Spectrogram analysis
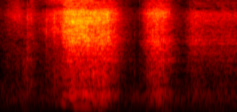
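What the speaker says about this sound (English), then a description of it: "Fold up these corners here." Paper is folded into an origami cat box, with two close, soft crinkling rustles as the corners are creased, the first longer and louder than the second.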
